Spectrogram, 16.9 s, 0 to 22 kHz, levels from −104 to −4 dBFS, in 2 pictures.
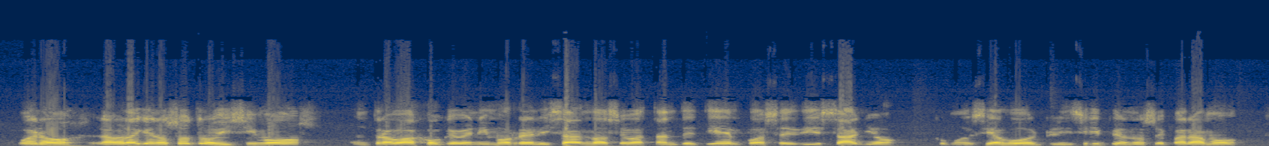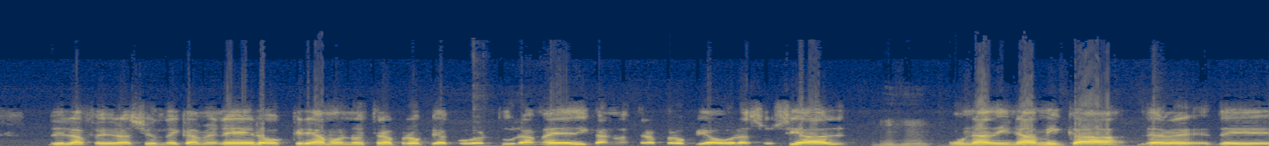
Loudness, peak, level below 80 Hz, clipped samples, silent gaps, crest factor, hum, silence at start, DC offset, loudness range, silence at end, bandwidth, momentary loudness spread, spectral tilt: -17 LUFS; -4 dBFS; -58 dBFS; under 0.1%; none; 12 dB; none; 0.15 s; under 0.1%; 3 LU; 0 s; 7.6 kHz; 8 LU; -5 dB/octave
